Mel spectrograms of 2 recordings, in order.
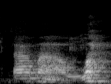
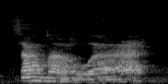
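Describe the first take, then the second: First: The word ends with a soft h sound. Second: The word ends with a stopped t sound. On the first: The speaker calls it wrong. "Ada yang jawab sama wah. Sangkanya H itu" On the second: The speaker calls it right. "Yang betul yang mana? B"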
